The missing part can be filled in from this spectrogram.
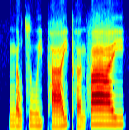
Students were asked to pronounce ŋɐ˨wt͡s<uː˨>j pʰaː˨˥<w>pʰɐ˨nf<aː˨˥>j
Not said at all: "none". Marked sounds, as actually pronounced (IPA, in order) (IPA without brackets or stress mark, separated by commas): uː˨, j, aː˥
